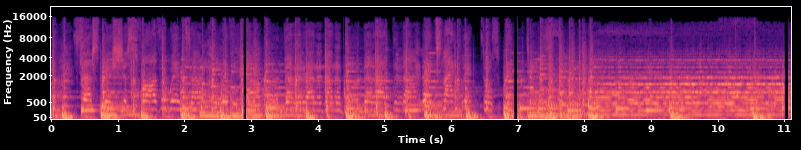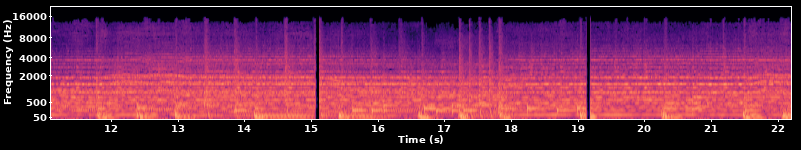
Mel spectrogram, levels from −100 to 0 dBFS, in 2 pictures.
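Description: Gaps at joins of encoded pieces at 2.87, 6.93, 10.99, 15.06 and 19.12 s, every 4 s. These are brief dropouts of 54 to 64 ms, left from untrimmed encoder delay and padding.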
